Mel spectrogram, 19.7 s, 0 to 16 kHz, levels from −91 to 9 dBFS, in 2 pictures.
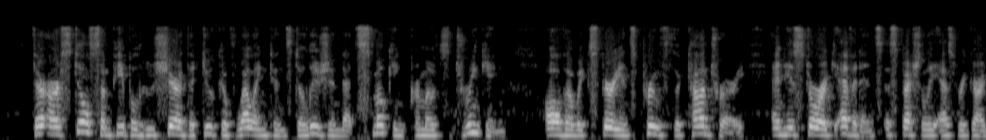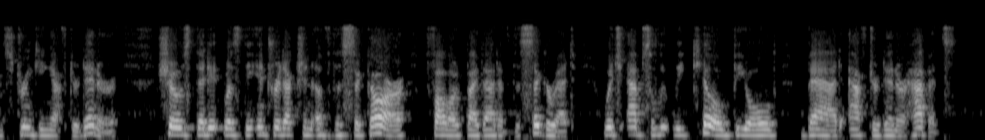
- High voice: No, medium, 155 Hz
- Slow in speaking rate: No, average, 165 wpm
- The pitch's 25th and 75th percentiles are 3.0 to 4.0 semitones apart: Yes, average, 3.7 semitones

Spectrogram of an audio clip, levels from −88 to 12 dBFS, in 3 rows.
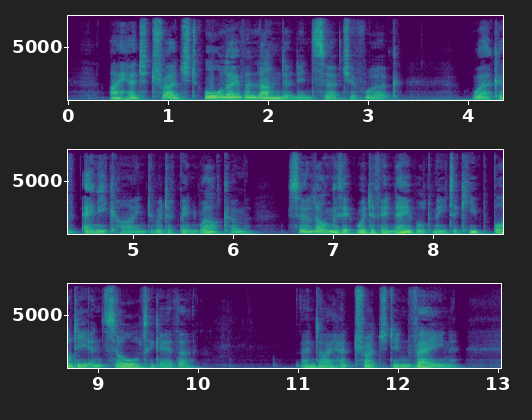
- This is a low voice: Yes, low, 105 Hz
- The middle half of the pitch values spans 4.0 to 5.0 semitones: No, average, 3.6 semitones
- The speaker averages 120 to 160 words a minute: No, average, 175 wpm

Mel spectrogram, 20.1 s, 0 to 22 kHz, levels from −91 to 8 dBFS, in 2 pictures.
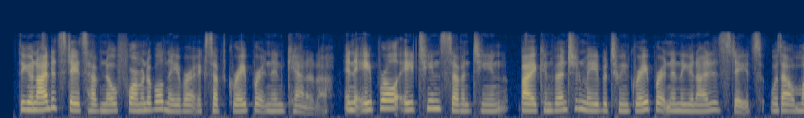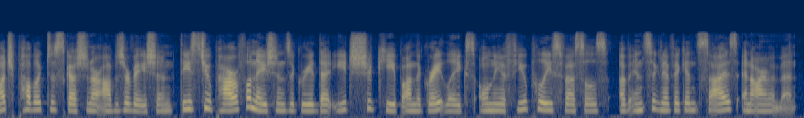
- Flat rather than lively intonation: Yes, narrow, 2.2 semitones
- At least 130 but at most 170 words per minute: Yes, average, 165 wpm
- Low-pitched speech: No, high, 195 Hz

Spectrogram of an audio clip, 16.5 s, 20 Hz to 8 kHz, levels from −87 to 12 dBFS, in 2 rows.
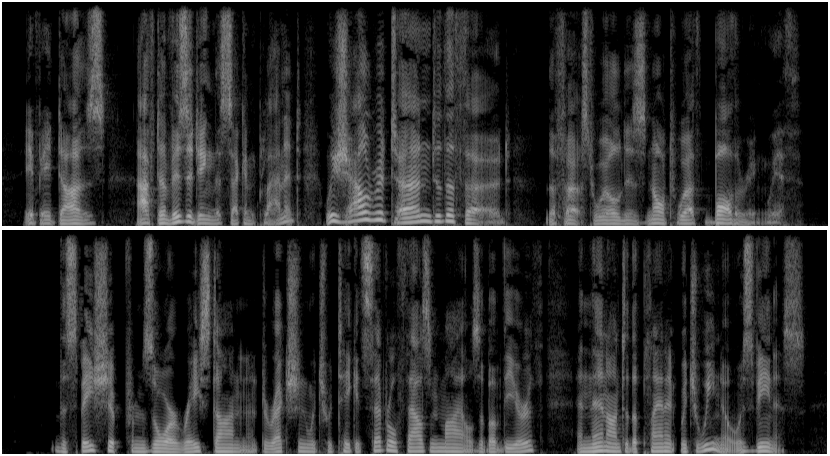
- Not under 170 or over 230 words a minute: Yes, average, 195 wpm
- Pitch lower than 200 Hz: Yes, low, 135 Hz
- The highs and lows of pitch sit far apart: No, average, 3.4 semitones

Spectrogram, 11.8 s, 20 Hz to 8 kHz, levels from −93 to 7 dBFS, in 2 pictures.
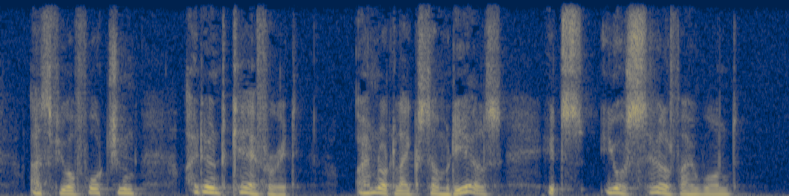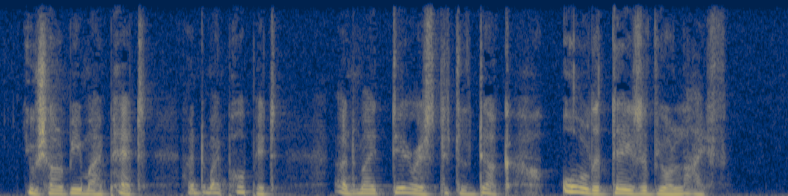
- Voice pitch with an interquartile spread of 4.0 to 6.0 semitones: Yes, average, 5.1 semitones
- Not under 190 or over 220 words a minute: Yes, average, 195 wpm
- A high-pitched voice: No, medium, 145 Hz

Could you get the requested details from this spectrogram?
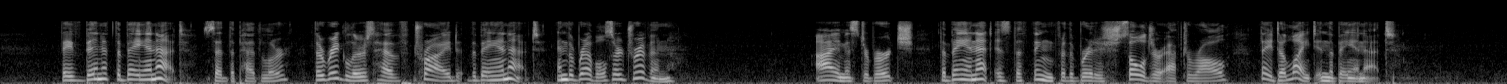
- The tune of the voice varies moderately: No, wide, 5.9 semitones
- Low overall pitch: No, medium, 180 Hz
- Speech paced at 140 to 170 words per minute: Yes, average, 150 wpm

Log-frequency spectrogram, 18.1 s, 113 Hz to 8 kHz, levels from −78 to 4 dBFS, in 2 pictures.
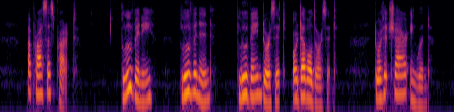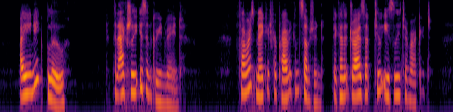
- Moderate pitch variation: Yes, average, 4.5 semitones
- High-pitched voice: Yes, high, 210 Hz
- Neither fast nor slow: No, slow, 125 wpm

